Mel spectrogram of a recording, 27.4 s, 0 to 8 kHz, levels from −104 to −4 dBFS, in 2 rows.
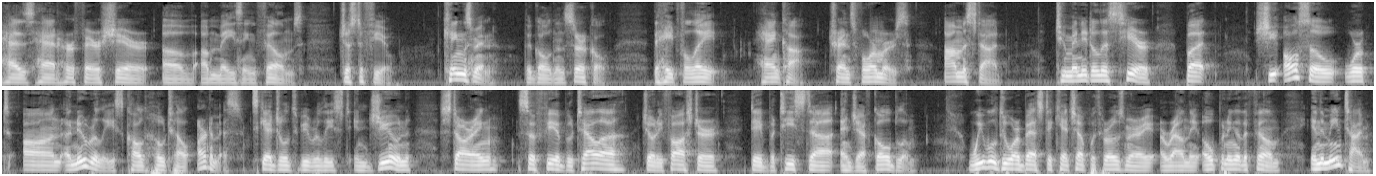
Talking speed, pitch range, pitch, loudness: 155 wpm, 95-120 Hz, 105 Hz, -18 LUFS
